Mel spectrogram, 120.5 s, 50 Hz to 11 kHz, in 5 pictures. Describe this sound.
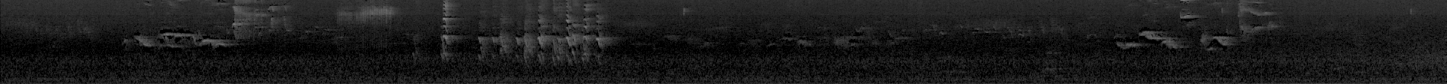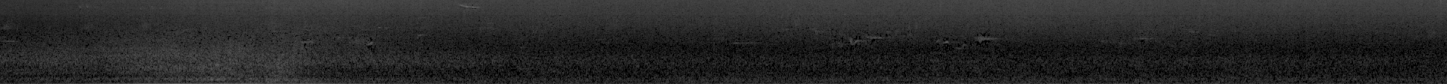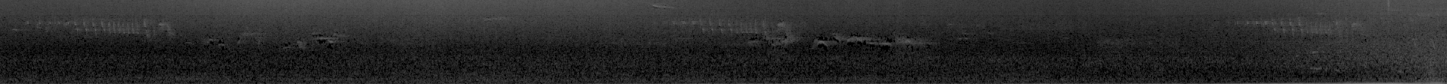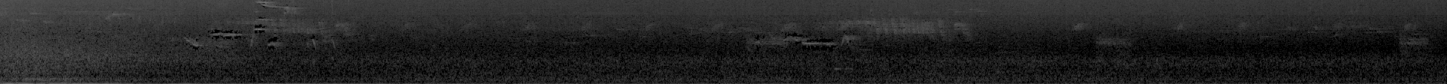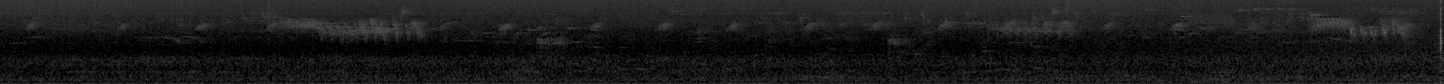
Summer forest ambiance with birds/wind&leaves throughout 2
Apologies for cars throughout and occasional feedback
Summertime forest ambiance recorded in Ireland.
Recorded with Tascam DR-05
ambiance, ambience, ambient, birds, field-recording, forest, general-noise, nature, river, soundscape, summer, wind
